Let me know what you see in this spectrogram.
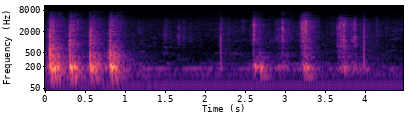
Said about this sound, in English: A half hour later, the doctor and his credulous patient mounted the steps of the porch of the Underwood home together. The doctor knocked at the front door.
